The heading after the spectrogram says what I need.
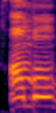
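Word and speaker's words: Humble: and I would tell them I was in Umble. It's pronounced Umble, but it's spelled H U N B L E, right?"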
